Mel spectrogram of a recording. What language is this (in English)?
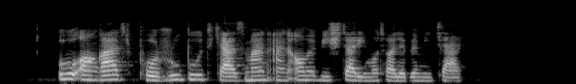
Persian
